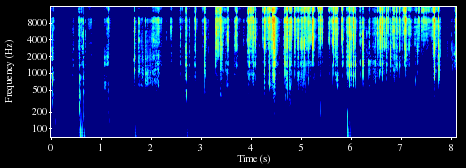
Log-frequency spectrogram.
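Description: Foil wrapper of a Disney Lorcana booster pack crinkling and tearing as it is handled and ripped open, a dense run of crackles from about a second and a half in. A few light clicks of cards being handled come before it.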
